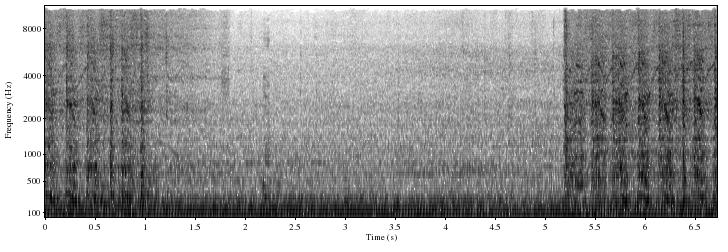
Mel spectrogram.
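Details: Mahindra Scorpio engine, owner says seized, driven to Ludhiana for engine work after jerking in turns: harsh, rough clattering churn as it turns over and runs, with an uneven heavy knock suggesting something broken inside. Knock on start.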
